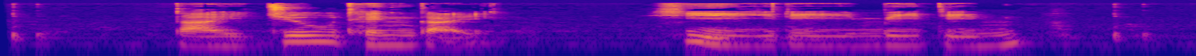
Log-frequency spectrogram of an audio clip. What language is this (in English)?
Min Nan Chinese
